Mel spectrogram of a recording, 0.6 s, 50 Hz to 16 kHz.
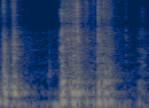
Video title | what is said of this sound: Audi A4 1.8T Quattro | this is rotten thin as you can tell very tired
